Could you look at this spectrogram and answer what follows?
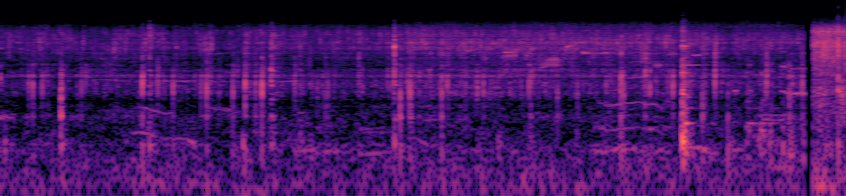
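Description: Pangas fish fries in a hot pan, a steady close sizzle and crackle with scattered sharp pops and spatters running throughout, with no voices.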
